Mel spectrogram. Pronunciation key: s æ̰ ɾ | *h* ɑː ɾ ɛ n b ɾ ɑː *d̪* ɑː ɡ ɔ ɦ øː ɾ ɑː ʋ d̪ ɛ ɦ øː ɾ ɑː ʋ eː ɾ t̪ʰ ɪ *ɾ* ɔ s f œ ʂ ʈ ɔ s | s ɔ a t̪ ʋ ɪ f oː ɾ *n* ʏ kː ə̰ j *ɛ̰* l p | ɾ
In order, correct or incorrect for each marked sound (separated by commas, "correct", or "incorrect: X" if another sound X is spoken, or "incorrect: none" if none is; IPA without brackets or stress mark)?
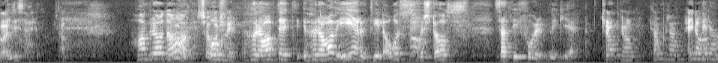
correct, correct, incorrect: l, incorrect: m, correct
